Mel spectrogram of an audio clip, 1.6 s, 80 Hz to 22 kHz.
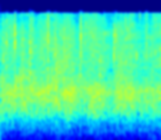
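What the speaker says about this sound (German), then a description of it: "20 Jahre hat sich ein Applaus verdient" Steady, dense audience applause fills the hall at a Schlager TV show celebrating a band's 20th stage anniversary, loud and unbroken across the whole moment with no talk over it.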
